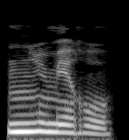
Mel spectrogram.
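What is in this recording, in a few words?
"Numero", French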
